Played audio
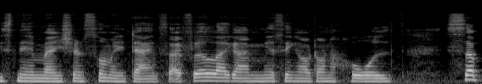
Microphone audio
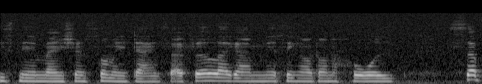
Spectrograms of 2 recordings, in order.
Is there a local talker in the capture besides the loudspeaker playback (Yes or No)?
No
